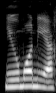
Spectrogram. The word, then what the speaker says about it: pneumonia: โม นี่ นะ คะ อัน นี้ ไม่ อ่าน ออก เสียง ตัว P เนาะ นิว มอ เนี่ย ฮะ pneumonia คือ โรค ปอด บวม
